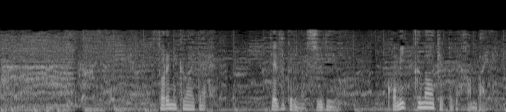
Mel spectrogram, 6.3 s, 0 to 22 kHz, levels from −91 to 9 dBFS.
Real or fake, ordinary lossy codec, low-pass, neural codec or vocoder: fake; MP3, 32 kbps; 7.2 kHz; codec, 16 kHz, 16 kbps, FreqCodec, larger model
